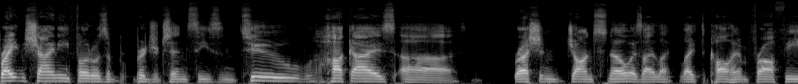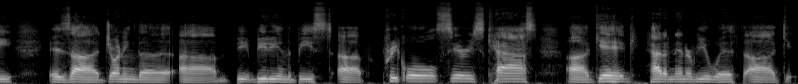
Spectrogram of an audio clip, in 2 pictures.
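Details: Adult male podcast host with a self-reported stutter, speaking spontaneously; stuttering.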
